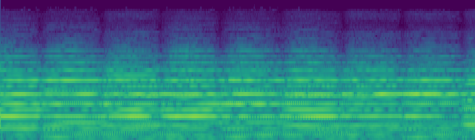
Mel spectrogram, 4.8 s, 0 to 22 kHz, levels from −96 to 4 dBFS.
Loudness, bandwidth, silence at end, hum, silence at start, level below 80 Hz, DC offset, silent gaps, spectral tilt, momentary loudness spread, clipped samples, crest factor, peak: -18 LUFS; 9.6 kHz; 0 s; none; 0 s; -48 dBFS; under 0.1%; none; -5.5 dB/octave; 3 LU; under 0.1%; 14 dB; -6 dBFS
